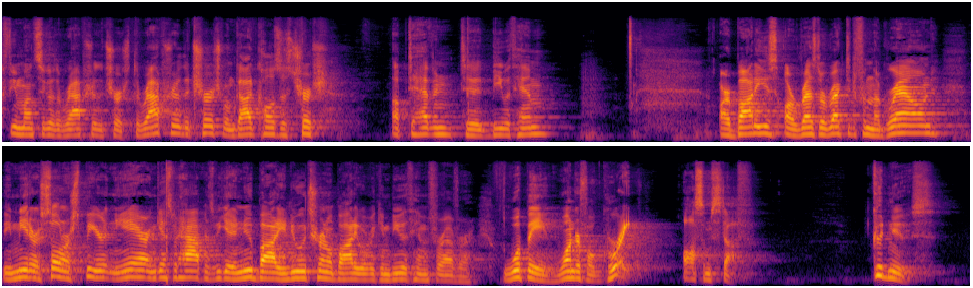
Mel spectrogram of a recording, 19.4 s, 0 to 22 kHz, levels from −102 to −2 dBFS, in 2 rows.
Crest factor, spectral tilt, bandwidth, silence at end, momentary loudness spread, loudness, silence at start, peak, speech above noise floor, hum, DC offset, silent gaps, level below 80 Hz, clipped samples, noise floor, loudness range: 22 dB; -4 dB/octave; 15 kHz; 0.4 s; 17 LU; -26 LUFS; 0 s; -6 dBFS; 51 dB; none; under 0.1%; none; -80 dBFS; under 0.1%; -78 dBFS; 8 LU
